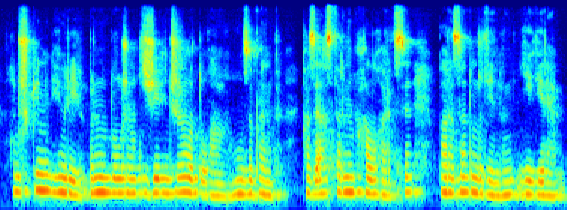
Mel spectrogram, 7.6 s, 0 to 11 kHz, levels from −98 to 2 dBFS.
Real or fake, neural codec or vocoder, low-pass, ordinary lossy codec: fake; autoencoder, 22.05 kHz, a latent of 192 numbers a frame, VITS, trained on one speaker; 9.9 kHz; none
